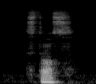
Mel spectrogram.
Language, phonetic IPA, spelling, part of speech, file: Polish, [stɔs], stos, noun, LL-Q809 (pol)-stos.wav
